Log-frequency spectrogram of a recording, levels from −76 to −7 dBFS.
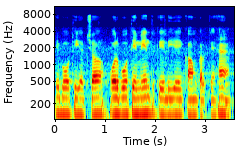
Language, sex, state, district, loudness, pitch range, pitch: Hindi, male, Punjab, Fazilka, -18 LUFS, 120-130 Hz, 125 Hz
